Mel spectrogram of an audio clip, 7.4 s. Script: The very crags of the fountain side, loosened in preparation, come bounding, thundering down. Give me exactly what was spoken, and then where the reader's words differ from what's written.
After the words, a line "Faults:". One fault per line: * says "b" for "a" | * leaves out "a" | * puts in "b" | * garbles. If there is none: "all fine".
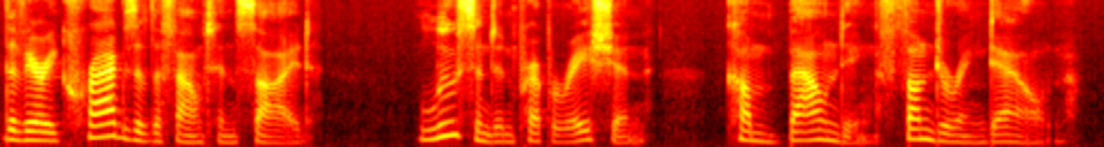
The very crags of the fountain side, loosened in preparation, come bounding, thundering down.
Faults:
all fine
